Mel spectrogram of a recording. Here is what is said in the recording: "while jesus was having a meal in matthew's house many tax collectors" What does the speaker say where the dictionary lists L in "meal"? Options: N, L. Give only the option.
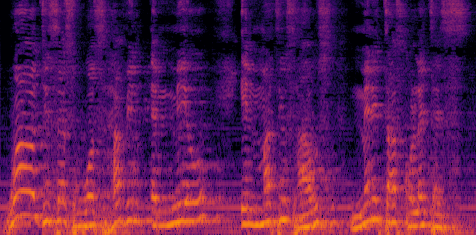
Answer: L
